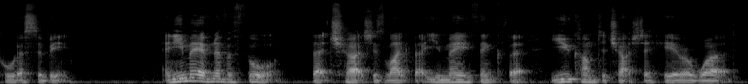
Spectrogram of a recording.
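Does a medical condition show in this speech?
No.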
